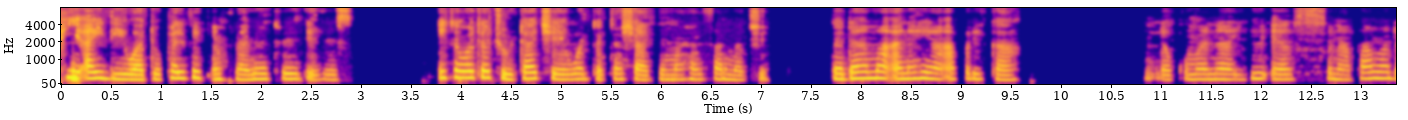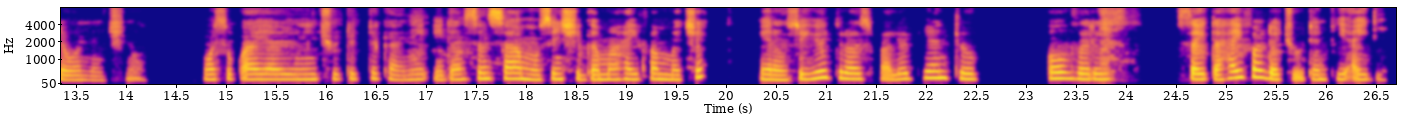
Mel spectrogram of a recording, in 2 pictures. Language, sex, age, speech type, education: Hausa, female, 30-45, spontaneous, tertiary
